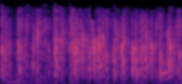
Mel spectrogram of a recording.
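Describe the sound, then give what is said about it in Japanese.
A radio studio audience claps for arriving guests in a brief, loud burst of dense, overlapping clapping. “これだけの拍手あるのにさ”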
